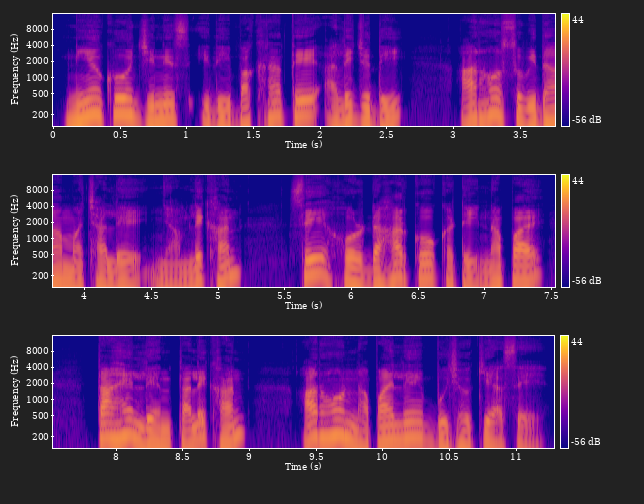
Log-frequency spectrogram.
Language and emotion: Santali, neutral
